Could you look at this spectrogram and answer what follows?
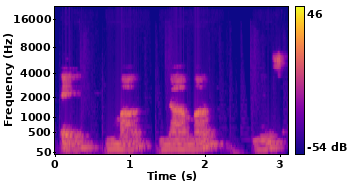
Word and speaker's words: nama: m a so n a is very good NA M A is ma now we combine this which is Nama if you pronounce it in one word n a noun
